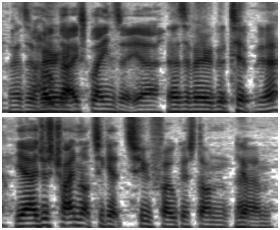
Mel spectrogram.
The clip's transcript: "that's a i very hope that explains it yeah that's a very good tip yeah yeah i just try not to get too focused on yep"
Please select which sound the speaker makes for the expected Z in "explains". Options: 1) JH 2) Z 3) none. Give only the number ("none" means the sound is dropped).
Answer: 2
